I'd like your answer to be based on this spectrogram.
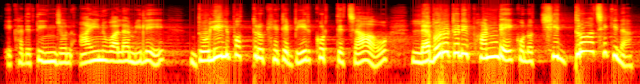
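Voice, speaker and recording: A woman's voice: medium pitch, very animated, unhurried, a little mellow. A woman playing a stern, shrewd middle-aged mother in an audio play, cutting and authoritative. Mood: commanding, scornful. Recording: long hall-like reverb.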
